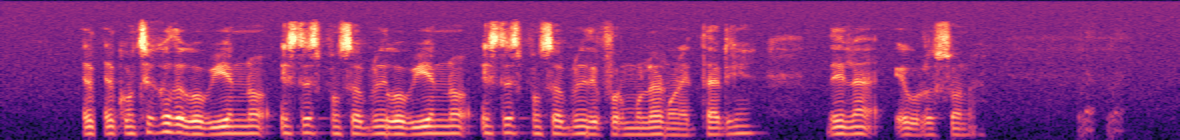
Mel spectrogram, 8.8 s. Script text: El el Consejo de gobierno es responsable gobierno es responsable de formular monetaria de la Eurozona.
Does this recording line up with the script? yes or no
yes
